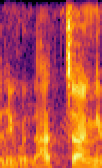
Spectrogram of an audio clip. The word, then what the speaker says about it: Nha Trang: Tenho de pronunciar " Nha Trang " como " Nya Jjang ", não " trang Não?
